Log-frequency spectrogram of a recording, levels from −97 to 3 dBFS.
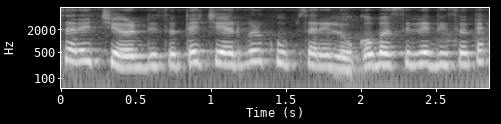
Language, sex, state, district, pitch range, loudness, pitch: Marathi, female, Maharashtra, Washim, 225-260 Hz, -15 LUFS, 240 Hz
